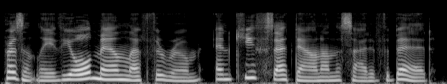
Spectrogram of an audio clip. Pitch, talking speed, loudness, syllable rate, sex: 205 Hz, 230 wpm, -17 LUFS, 4.6 syllables/s, female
